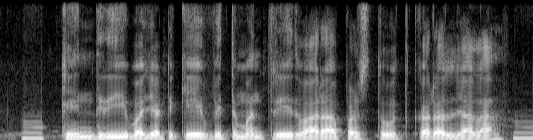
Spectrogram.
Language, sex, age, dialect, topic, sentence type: Bhojpuri, male, 36-40, Western, banking, statement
